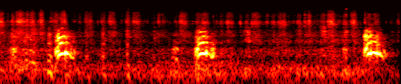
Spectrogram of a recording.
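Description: A dog barking three times, about a second and a half apart, each bark short and dropping in pitch.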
